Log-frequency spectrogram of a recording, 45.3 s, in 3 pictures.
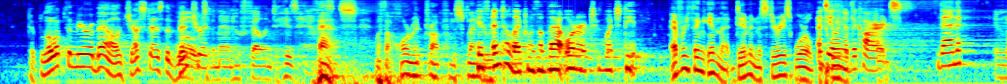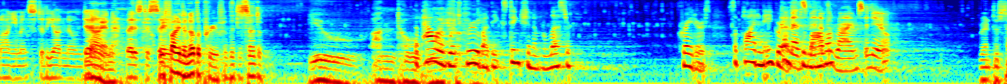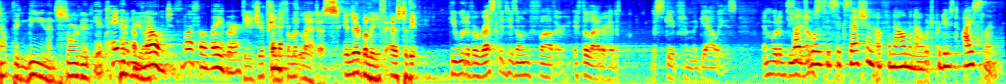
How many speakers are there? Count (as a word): ten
